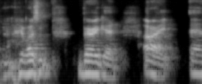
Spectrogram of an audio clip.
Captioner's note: chuckles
